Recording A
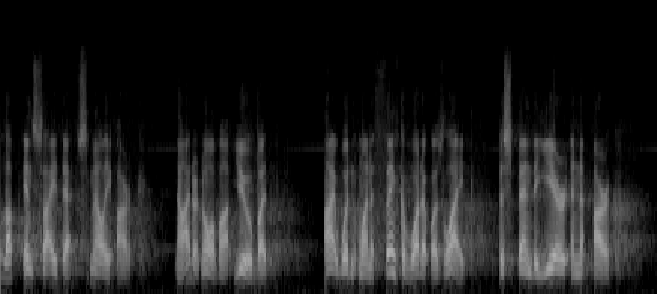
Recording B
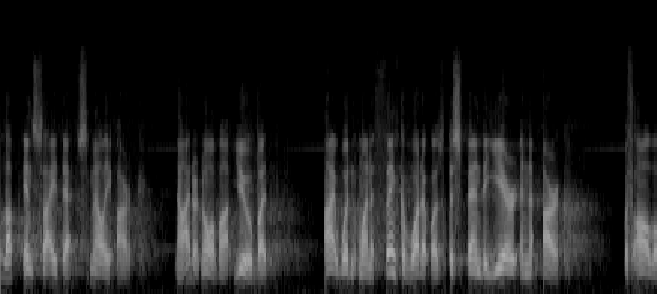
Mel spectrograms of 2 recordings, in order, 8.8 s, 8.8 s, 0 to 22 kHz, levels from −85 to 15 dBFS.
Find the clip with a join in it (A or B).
B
